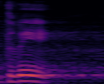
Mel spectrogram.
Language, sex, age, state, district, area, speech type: Sanskrit, male, 18-30, Maharashtra, Chandrapur, urban, read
